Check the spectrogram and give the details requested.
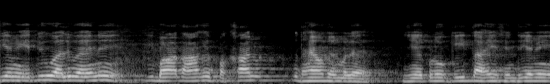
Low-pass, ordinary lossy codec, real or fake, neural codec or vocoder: none; none; fake; codec, 16 kHz, 16 kbps, FreqCodec, smaller model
